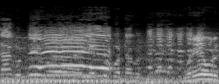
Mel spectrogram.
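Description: Young Kodi goats bleating: one long, wavering bleat about a third of a second in that lasts nearly a second, then a shorter wavering bleat near the end.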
